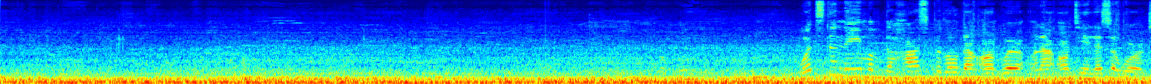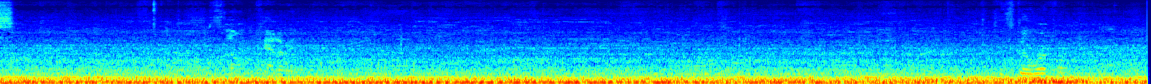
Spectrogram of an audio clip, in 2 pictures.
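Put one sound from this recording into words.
A vehicle rumbles low and steady.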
